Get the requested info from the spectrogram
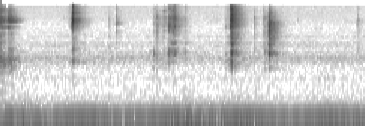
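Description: Several light, irregular clicks of small armor pieces being popped off the chest of a Hot Toys Iron Man Mark V sixth-scale figure.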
